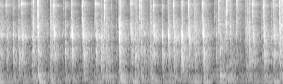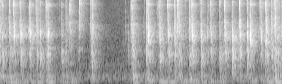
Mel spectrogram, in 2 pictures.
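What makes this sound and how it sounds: Fingertips type rapidly on a backlit mechanical keyboard with plastic keycaps and Cherry MX Blue switches, producing a steady stream of sharp, bright clicks. The typing pauses briefly just before the five-second mark, then resumes at the same quick pace.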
